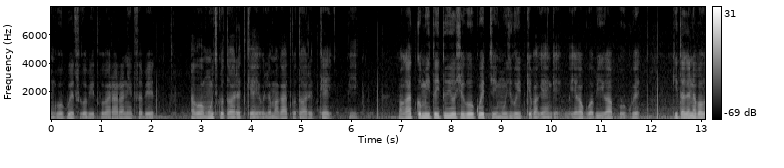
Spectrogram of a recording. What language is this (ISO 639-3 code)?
kln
